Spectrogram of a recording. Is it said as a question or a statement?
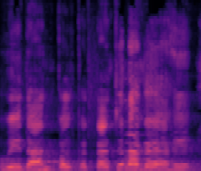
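statement. It is said as a statement, ending flat. It reports that the person has gone. "अंत में पूर्ण विराम"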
